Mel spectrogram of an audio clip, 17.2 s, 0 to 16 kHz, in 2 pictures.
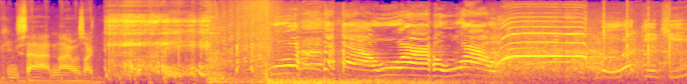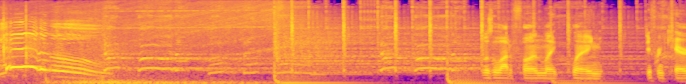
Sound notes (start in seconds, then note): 1.3 chuckles; 6.1 screams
